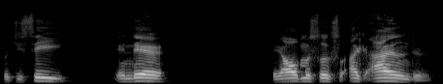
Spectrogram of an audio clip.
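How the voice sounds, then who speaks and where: Guy in his 40s telling it straight, reflective, slangy, clean smooth voice, dry sound. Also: a little high, fairly even intonation, a little slow, darkish tone, no echo. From Utah, United States. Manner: reflective, casual street slang, storytelling. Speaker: merch brand founder. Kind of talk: earnest personal monologue to camera. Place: indoors in front of merchandise display.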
